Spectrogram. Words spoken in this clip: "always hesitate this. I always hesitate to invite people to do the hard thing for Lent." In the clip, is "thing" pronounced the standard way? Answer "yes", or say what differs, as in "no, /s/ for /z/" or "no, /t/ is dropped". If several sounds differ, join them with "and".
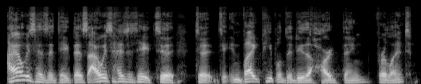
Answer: yes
